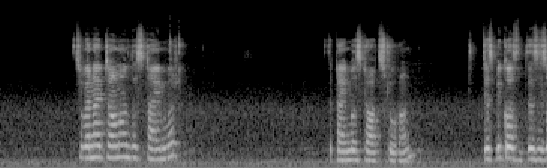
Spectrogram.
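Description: A young woman speaks calmly and clearly into a close microphone, in short phrases.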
